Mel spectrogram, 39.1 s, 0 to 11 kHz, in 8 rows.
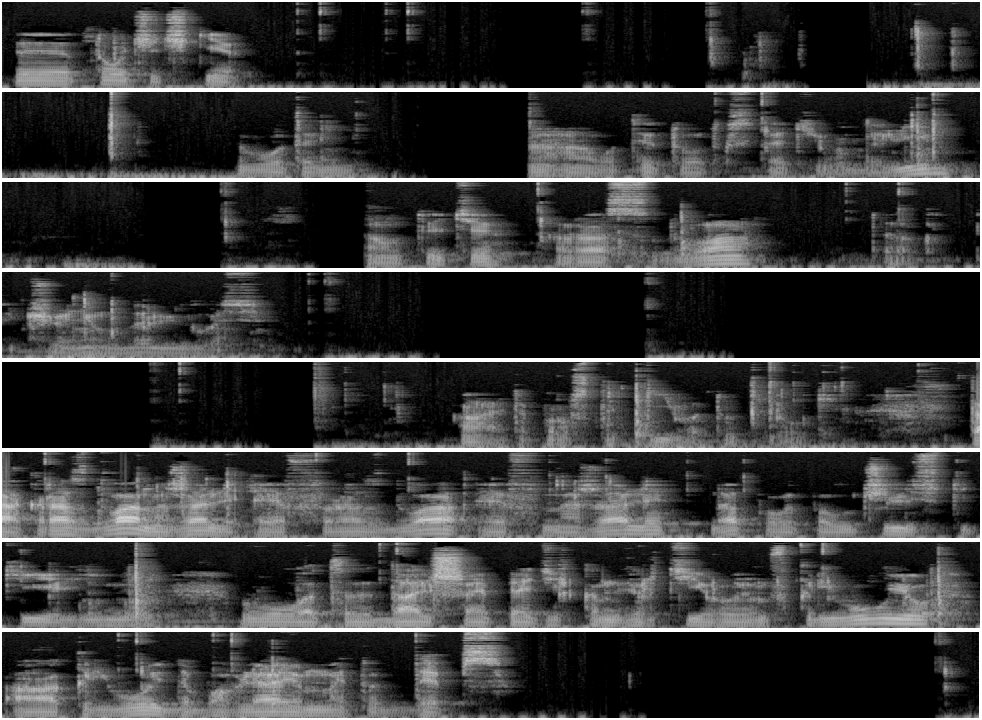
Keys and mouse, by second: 1.4 click, 2.0 click, 2.8 click, 3.4 click, 3.8 Tab, 4.6 1, 5.4 a, 6.6 shift+middle click, 8.4 click, 9.4 Delete, 11.5 click, 14.1 click, 15.1 Delete, 17.7 right click, 18.7 middle click, 20.3 click, 21.2 shift+middle click, 22.6 KP_7, 23.5 middle click, 24.2 click, 25.3 f, 26.1 click, 26.7 f, 27.1 middle click, 27.5 Tab, 27.8 middle click, 29.2 middle click, 31.2-33.5 drag, 34.8 click, 35.3 click, 36.3-39.0 drag.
